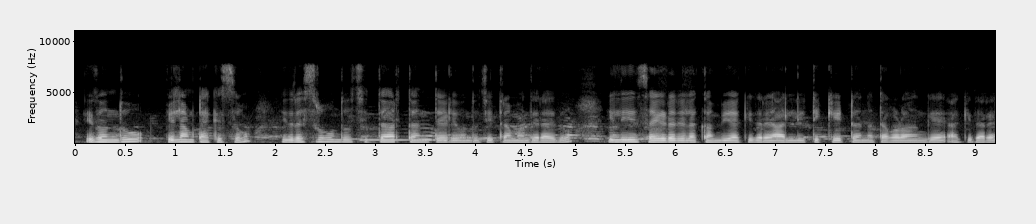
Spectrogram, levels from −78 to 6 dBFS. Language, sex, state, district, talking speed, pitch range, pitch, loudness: Kannada, male, Karnataka, Chamarajanagar, 145 wpm, 145-175 Hz, 160 Hz, -18 LUFS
